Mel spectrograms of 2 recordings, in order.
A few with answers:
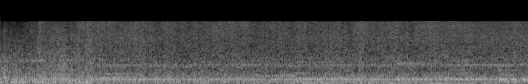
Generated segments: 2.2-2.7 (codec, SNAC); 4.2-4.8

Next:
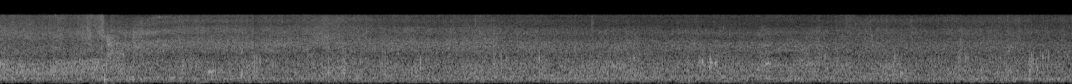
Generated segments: 3.0-3.5 (codec, SNAC); 7.6-8.2

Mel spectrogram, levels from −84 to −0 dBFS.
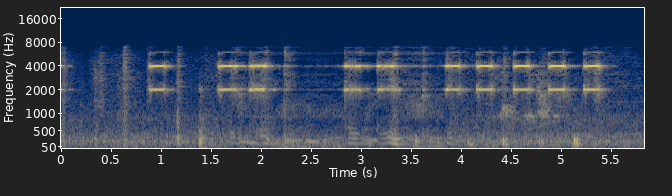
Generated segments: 1.7-3.9 (codec, SNAC)

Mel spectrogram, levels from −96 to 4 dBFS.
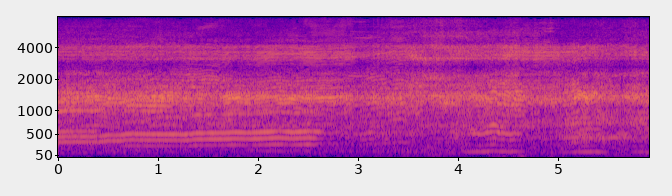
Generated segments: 3.5-4.3 (codec, SNAC); 5.2-5.9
